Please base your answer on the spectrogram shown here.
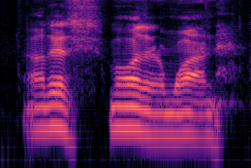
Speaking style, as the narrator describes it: he murmured

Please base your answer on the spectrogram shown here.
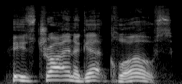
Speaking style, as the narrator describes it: yelled Hako

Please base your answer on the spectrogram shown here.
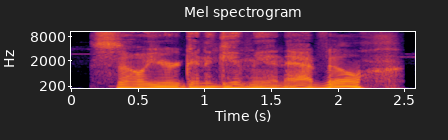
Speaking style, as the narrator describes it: Jerry slurred and he cackled out loud

